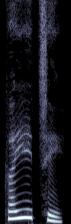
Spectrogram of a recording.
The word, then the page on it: ಕೈಯಿಚ್ಚೆ: kaiyicce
